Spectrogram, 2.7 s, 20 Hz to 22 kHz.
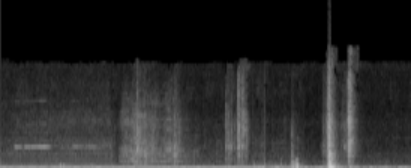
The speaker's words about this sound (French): Partis pour plusieurs heures de voyage, les 3 lycéens s'installent au fond du bus. Ils quittent la petite gare qui ne voit plus passer que des trains touristiques.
